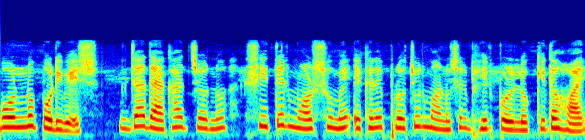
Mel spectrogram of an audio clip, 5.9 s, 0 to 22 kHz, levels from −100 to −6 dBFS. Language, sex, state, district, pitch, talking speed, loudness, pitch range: Bengali, female, Jharkhand, Jamtara, 250 Hz, 135 wpm, -18 LUFS, 230-270 Hz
